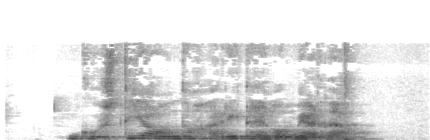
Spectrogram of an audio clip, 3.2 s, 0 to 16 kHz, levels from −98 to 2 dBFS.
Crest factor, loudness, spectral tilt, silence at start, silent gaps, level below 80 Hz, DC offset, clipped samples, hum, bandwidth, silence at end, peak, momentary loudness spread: 16 dB; -30 LUFS; -5 dB/octave; 0.5 s; none; -70 dBFS; under 0.1%; under 0.1%; none; 11.5 kHz; 0.45 s; -14 dBFS; 10 LU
